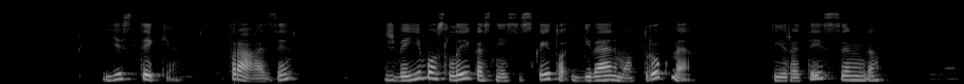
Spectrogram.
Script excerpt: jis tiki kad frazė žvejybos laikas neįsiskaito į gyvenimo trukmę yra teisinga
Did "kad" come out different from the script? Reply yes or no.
yes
